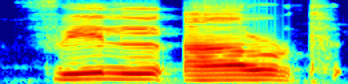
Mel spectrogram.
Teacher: এখন যদি ওয়াকফ করি তাহলে ফিল আরদ, দটটা হালকা উচ্চারণ করব, রটা পরিপূর্ণ উচ্চারণ করব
